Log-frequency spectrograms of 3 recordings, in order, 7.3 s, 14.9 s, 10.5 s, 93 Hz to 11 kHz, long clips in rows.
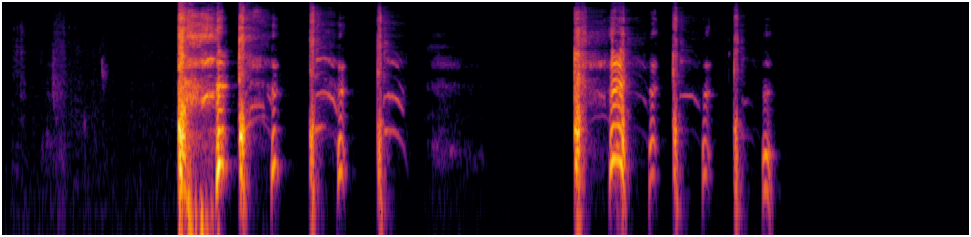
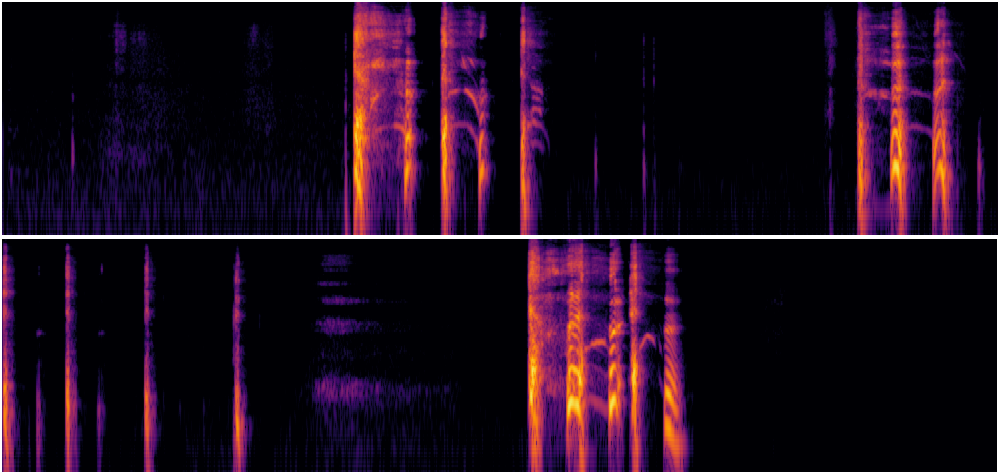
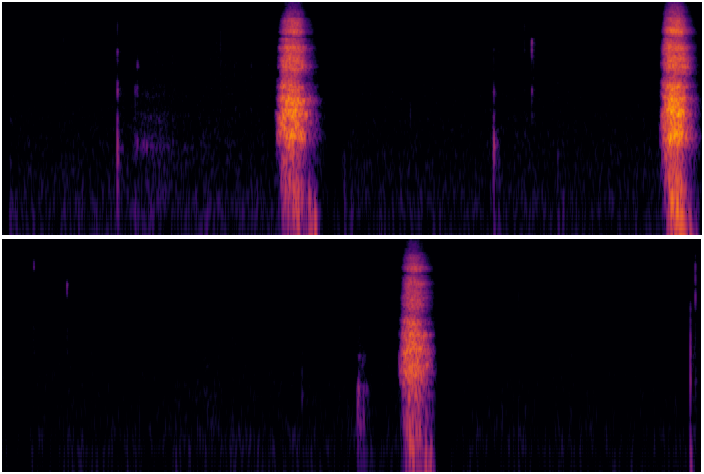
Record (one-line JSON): {"cough_length": "7.3 s", "cough_amplitude": 32768, "cough_signal_mean_std_ratio": 0.23, "three_cough_length": "14.9 s", "three_cough_amplitude": 31989, "three_cough_signal_mean_std_ratio": 0.2, "exhalation_length": "10.5 s", "exhalation_amplitude": 17097, "exhalation_signal_mean_std_ratio": 0.17, "survey_phase": "beta (2021-08-13 to 2022-03-07)", "age": "45-64", "gender": "Female", "wearing_mask": "No", "symptom_cough_any": true, "symptom_new_continuous_cough": true, "symptom_runny_or_blocked_nose": true, "symptom_fatigue": true, "symptom_fever_high_temperature": true, "symptom_headache": true, "symptom_change_to_sense_of_smell_or_taste": true, "symptom_loss_of_taste": true, "symptom_onset": "7 days", "smoker_status": "Ex-smoker", "respiratory_condition_asthma": false, "respiratory_condition_other": false, "recruitment_source": "Test and Trace", "submission_delay": "1 day", "covid_test_result": "Negative", "covid_test_method": "RT-qPCR"}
